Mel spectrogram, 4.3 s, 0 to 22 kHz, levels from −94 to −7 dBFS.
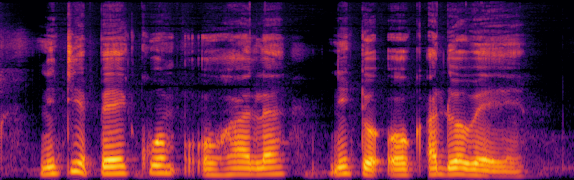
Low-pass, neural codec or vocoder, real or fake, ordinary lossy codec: none; none; real; none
